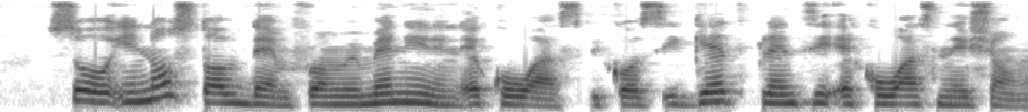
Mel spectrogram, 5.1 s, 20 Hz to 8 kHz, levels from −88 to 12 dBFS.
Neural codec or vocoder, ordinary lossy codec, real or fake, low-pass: none; none; real; 7.2 kHz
